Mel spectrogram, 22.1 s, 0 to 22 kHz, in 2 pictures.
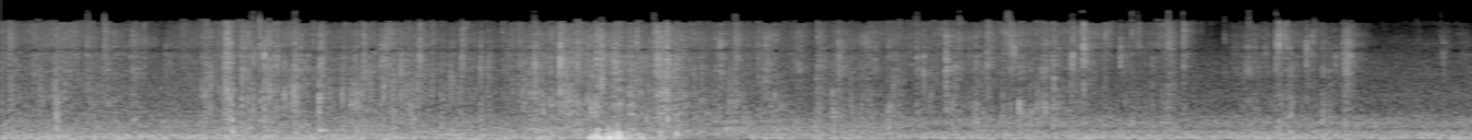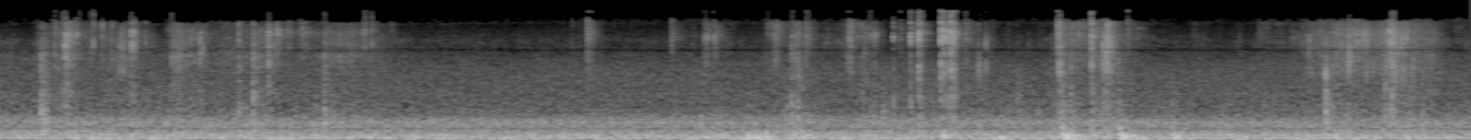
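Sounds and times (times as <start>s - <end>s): ferrets scrambling in plastic tube: 0.0s - 10.3s.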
